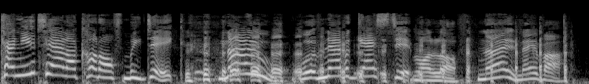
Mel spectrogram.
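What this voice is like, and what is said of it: Put-on British accent. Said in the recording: “British chicks ... I can't really do a British accent.”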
